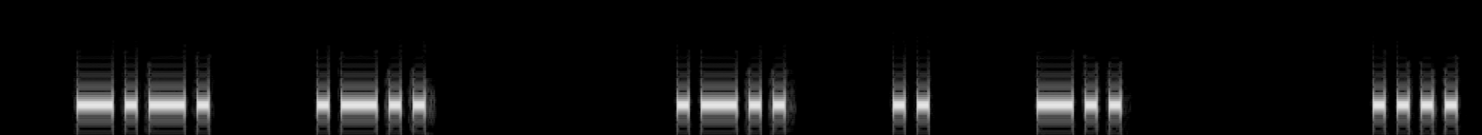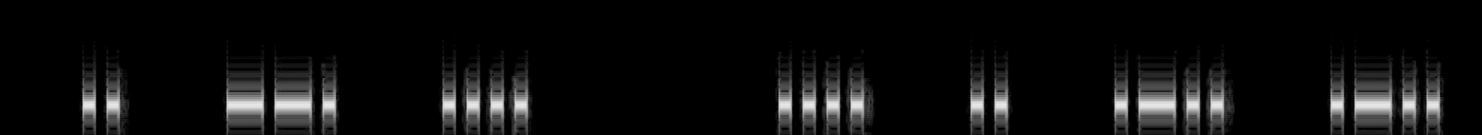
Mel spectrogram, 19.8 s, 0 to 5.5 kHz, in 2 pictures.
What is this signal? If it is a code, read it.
Morse code, heard as a keyed tone, about 15 wpm, spaced as for 9 wpm, 600 Hz. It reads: CL LID HIGH HILL
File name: QSL / CW lesson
